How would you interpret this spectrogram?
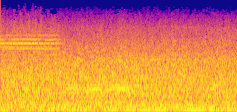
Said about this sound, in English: Not perfect silence. In Saudi Arabia's capital, Riyadh, there is also the din of traffic, plying its way around a ribbon of highways that would not be out of place in a new conurbation in the American Sun Belt.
